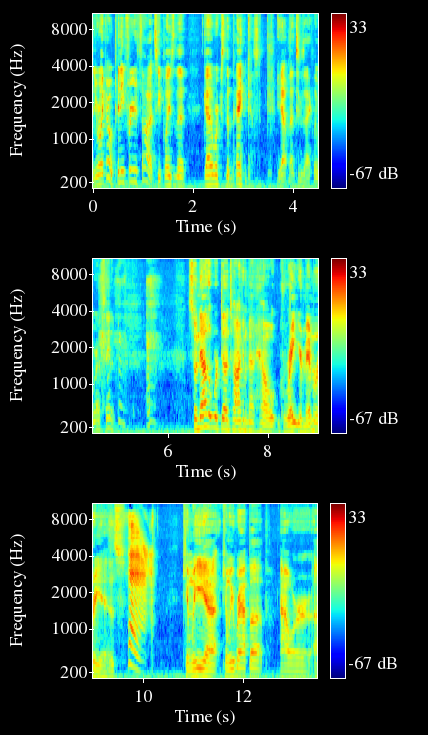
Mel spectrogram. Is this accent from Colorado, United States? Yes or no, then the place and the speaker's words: no; Missouri, United States; moved away; I'm from Missouri. My family, my extended family, live in Missouri.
